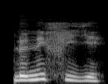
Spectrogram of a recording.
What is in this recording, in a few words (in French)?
"la neflier", frances; frutas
